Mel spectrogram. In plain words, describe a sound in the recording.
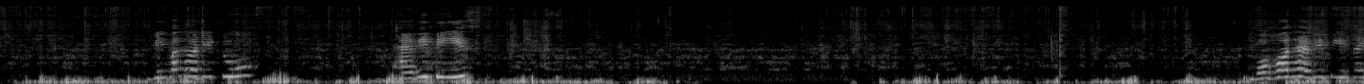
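Plastic wrapping crinkles and rustles as it is handled.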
